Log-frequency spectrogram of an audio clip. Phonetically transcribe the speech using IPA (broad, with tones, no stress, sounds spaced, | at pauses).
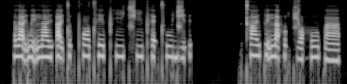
l a̰˦˨ ɪ̯ w ḛ˦˨ n a˦ ɪ̯ ʔ a̰˦˨ ɪ̯ t ʊ˦ ʔ pʰ ɔ˦ tʰ e˦ pʰ i˦ t͡ɕʰ i˦ pʰ ɛ˦ ʔ tʰ u˦ d͡ʑ ɪ˦ ʔ | kʰ a˦ ɪ̯ p ḛ˦˨ n ä̰˦˨ h ʊ˦ ʔ t͡ɕ ɔ˨ h o˦ ʊ̯ p ã˨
